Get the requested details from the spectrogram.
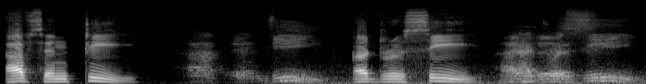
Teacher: Here the suffix itself is stressed.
